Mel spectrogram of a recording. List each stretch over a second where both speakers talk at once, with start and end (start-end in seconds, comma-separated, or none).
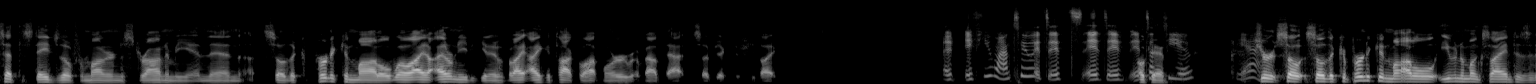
none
